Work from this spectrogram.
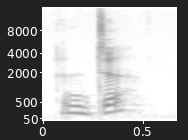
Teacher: two alveolar stops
